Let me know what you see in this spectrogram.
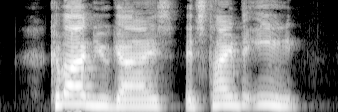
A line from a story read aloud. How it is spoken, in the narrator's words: his mom yelled up to them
